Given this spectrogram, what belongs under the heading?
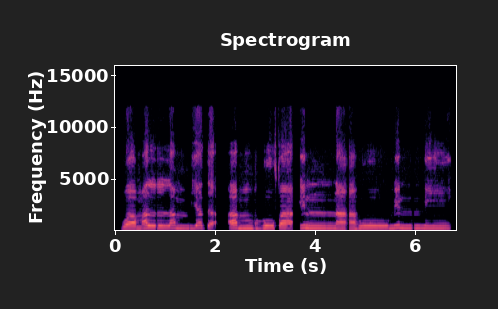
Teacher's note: Ho-nya innahu nggak boleh panjang.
